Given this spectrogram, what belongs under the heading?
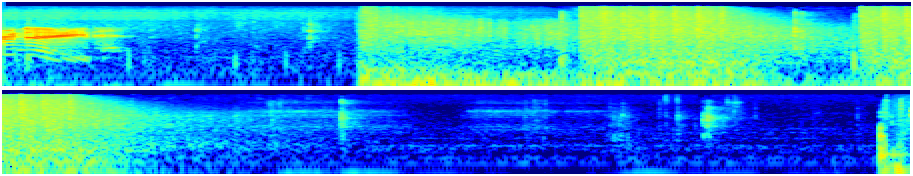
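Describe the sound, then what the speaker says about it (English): A grenade blast and gunfire in Counter-Strike: Global Offensive, with several loud, broad bursts of shots and detonations in the middle that fade into quieter game ambience and a few faint clicks. "Throwing grenade!"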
